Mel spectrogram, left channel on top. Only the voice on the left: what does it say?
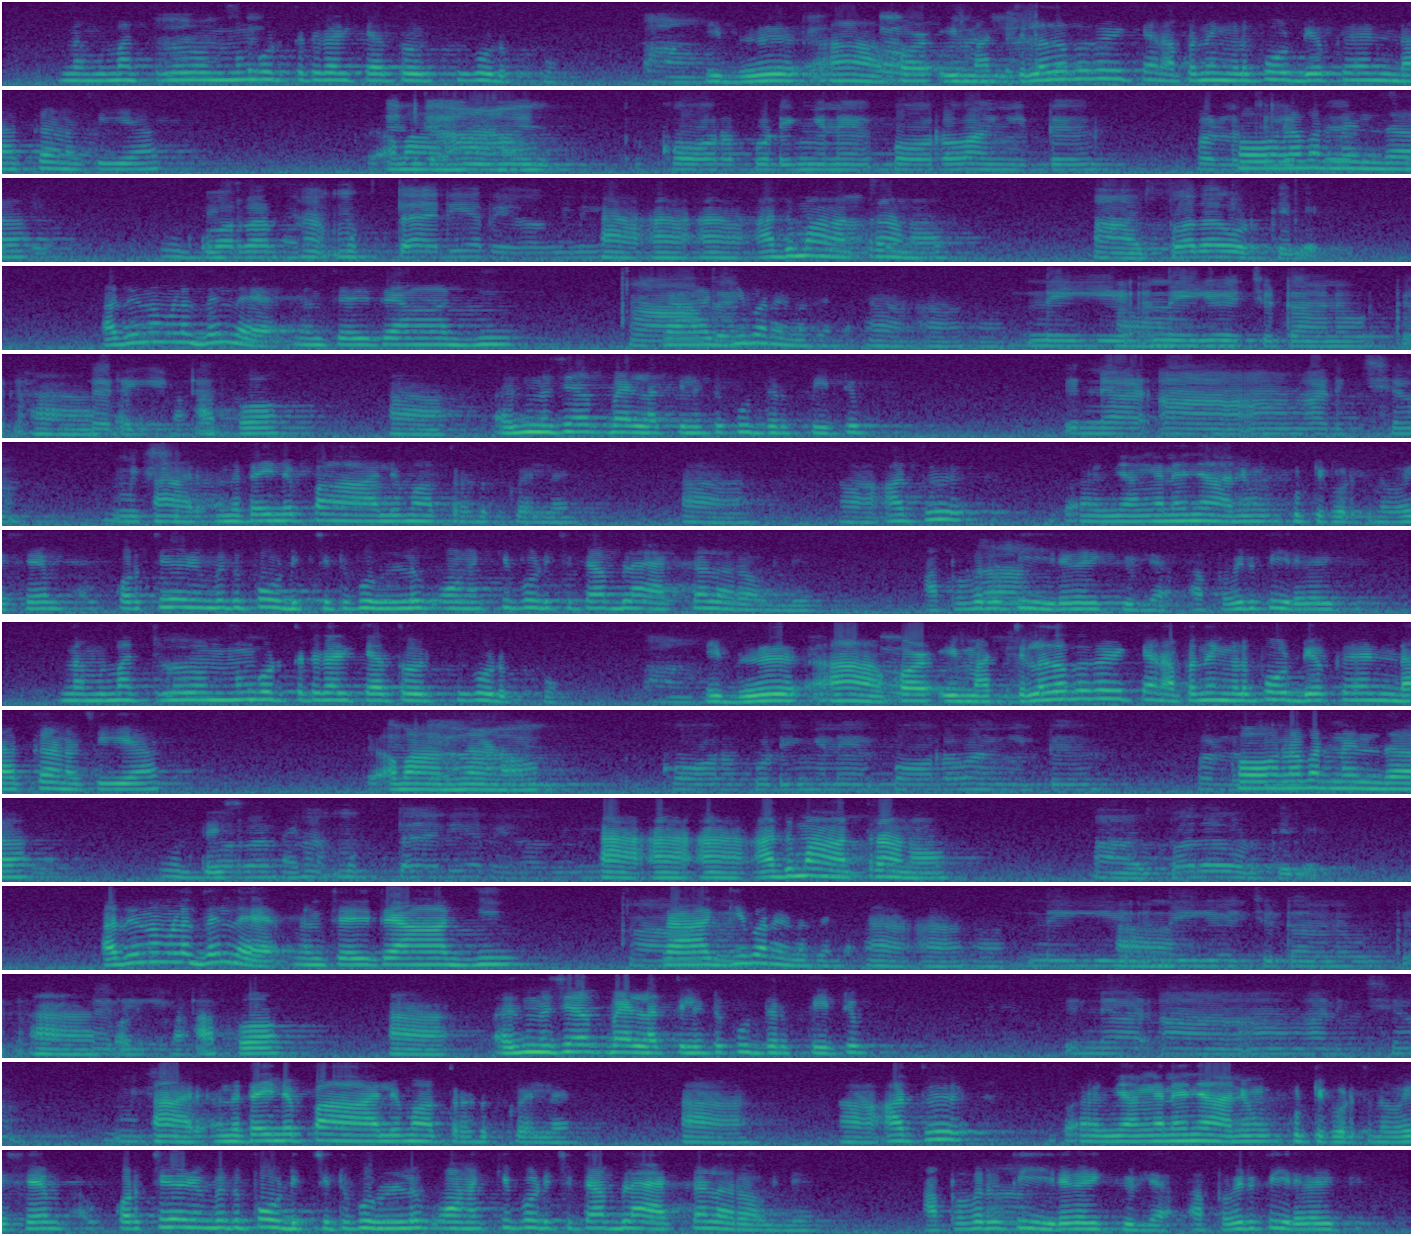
ആഹ്
ആഹ്
കൊഴപ്പൊന്നുല്ല
എന്റെ
ആ കോറപ്പൊടി ങ്ങനെ കോറ വാങ്ങീട്ട് വെള്ളത്തിലിട്ടരച്ചിട്ട്
കോറ മുക്താരി അറിയോ അങ്ങനെ
ആ സാ ആ ഇപ്പൊ അതാ കൊടുക്കല്
ആ
അതെ
നെയ്യ്
നെയ്യ് വെച്ചിട്ട് അങ്ങനെ കൊടുക്കല
വെരകിട്ട്
പിന്നെ ആ ആ അടിച്ച് മി
ആ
